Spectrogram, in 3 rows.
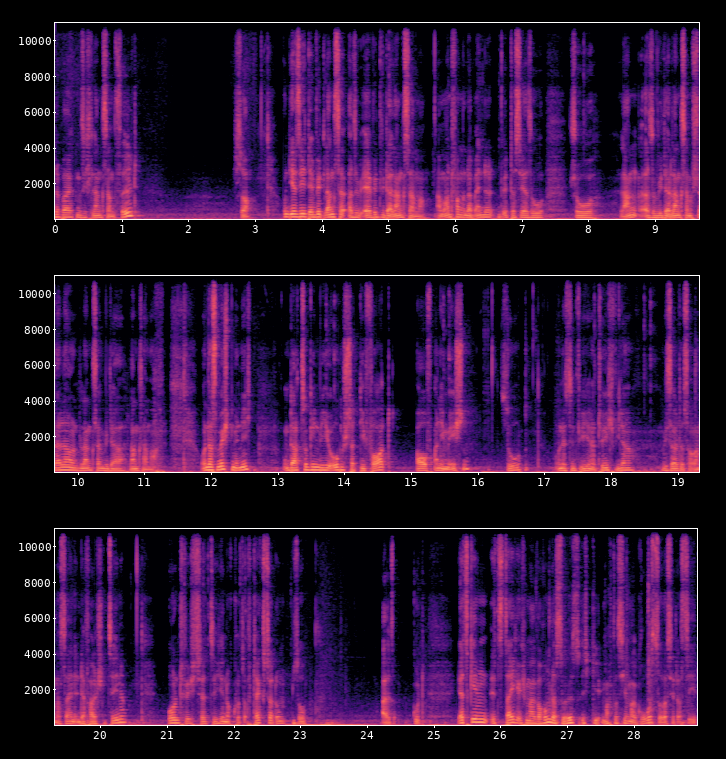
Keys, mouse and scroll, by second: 17.1-19.1 middle drag, 20.7 middle click, 21.3 KP_0, 22.3-23.4 drag.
